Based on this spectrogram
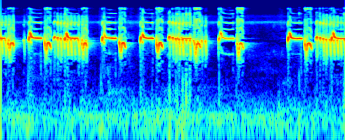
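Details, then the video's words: A prinia ("prenjak kepala merah") sings loud, buzzy, high chirping phrases, each a rapid burst of scratchy notes, repeated almost twice a second with short pauses. "suara prenjak fighter gacor ngotott"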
